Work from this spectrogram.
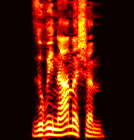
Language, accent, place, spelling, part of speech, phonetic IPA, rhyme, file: German, Germany, Berlin, surinamischem, adjective, [zuʁiˈnaːmɪʃm̩], -aːmɪʃm̩, De-surinamischem.ogg
- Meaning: strong dative masculine/neuter singular of surinamisch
